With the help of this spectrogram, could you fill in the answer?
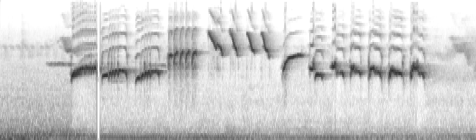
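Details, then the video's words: Orange-headed thrush, a kept bird, training song from Singaraja, northern Bali: rapid varied phrases of clear whistles and sharp chirps, mid to high pitched, delivered in a rhythmic run of short notes with brief gaps, faint low hum beneath. "Menstabilkan Burung ANIS MERAH Dirumah Baik EMOSI & Birahi dengan Mendengarkan Kicauan Masteran ini"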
